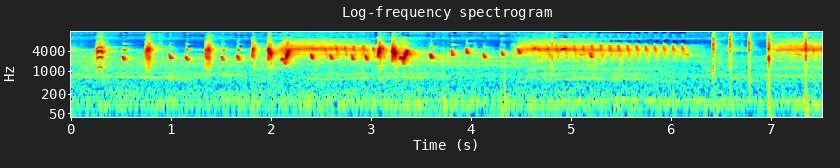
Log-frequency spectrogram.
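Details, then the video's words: Caged flycatcher: quick high chips build into a tangled twittering phrase, followed by a long buzzy trill and a few sharp clicks against faint background hum. "BURUNG SIKATAN SUARA JERNIH"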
